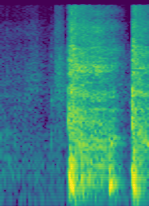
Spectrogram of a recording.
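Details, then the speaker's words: A speaker during a live craft demonstration says they seem to cough whenever they talk: a short run of three dry, voiced cough bursts in a small quiet room. "Aussitôt que je parle, on dirait que je tousse."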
